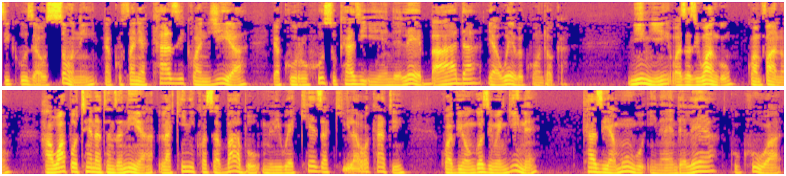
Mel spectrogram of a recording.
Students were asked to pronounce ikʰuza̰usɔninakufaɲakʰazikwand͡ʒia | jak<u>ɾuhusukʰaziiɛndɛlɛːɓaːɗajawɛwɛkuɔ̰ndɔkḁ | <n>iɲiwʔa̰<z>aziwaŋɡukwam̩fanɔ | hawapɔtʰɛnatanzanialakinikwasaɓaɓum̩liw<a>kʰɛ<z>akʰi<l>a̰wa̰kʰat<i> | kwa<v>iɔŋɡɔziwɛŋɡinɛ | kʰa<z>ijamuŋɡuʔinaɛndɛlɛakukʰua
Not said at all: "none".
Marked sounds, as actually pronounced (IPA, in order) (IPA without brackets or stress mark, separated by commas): u, ɲ, z, ɛ, z, l, i, v, z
